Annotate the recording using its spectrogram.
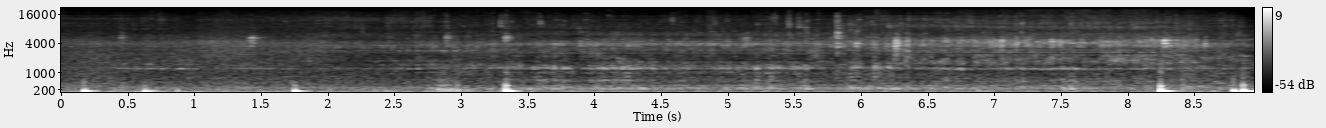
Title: Running Toilet? Fix These Valves FIRST!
